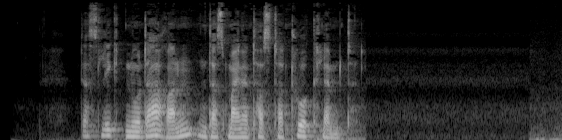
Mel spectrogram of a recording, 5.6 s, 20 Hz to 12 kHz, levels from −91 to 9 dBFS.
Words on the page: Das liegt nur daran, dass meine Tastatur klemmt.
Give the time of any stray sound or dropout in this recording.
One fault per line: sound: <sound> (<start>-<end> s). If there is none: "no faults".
no faults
